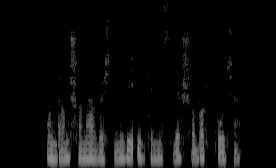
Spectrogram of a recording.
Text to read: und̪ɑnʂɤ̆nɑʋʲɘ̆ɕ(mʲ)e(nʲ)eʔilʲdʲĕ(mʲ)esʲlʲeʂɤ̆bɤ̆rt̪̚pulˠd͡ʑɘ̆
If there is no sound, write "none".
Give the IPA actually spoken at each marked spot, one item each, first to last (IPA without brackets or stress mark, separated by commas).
nʲ, dʲ, nʲ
